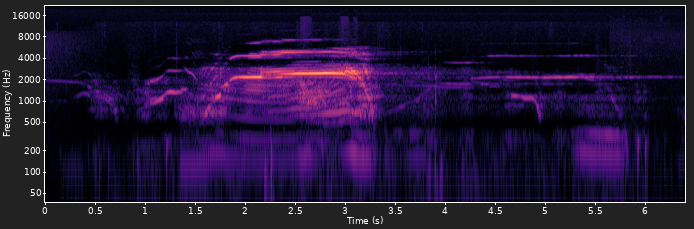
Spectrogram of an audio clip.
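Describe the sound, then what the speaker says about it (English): A bull elk trumpets in the distance near a morning camp, a rising whistling bugle that swells and holds at its peak, then fades into lower grunting calls over faint ambient noise. "I hear a bull elk, and he's trumpeting in the background"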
